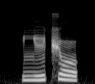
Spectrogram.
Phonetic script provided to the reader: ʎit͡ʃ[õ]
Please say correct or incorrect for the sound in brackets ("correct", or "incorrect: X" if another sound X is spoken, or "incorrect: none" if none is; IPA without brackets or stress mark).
incorrect: o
